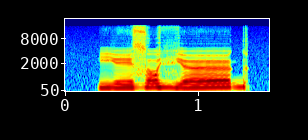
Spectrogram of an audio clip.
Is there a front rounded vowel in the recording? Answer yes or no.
yes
